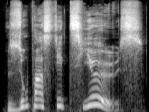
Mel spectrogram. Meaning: superstitious
- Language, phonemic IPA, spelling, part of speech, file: German, /zupɐstiˈt͡si̯øːs/, superstitiös, adjective, De-superstitiös.ogg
